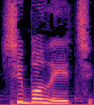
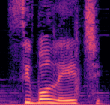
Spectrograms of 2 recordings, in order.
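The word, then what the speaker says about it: Chibolete: E dizendo ele: não, então lhe diziam: dize, pois, Shibolete. Porém ele dizia: Sibolete, porque não o podia pronunciar bem.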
